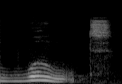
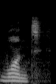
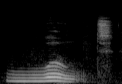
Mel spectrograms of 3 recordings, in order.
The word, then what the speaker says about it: won't: Now, the negative form we mentioned before, you heard me with the money, is won't. Be careful with the pronunciation. It's not want, it's won't.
